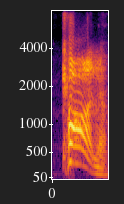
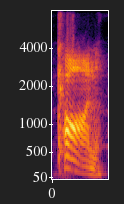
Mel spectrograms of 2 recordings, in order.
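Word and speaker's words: Kaun: It's Bishop Khan, but it's spelled differently. K-A-U-N, but it's pronounced Khan, like Tony Khan, man.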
